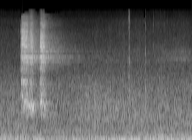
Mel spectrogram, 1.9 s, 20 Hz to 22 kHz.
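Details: A common pheasant in a zoo crows from a tree on 18 November 2020, giving two harsh, explosive, closely spaced notes. Faint background noise follows.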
